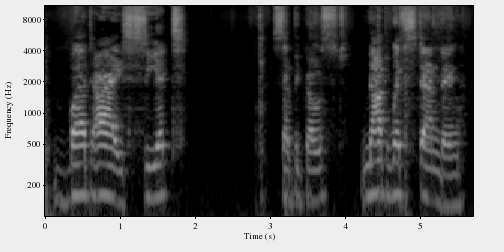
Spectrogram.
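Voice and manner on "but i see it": slow, hollow ghostly voice; ghost's reply. Acted. The ghost calmly refuting Scrooge, slow and hollow. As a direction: let it fall heavy and unmoved.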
